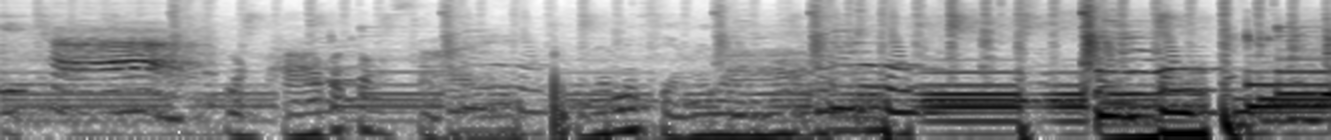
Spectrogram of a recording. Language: Thai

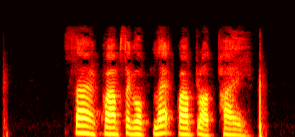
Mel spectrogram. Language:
Thai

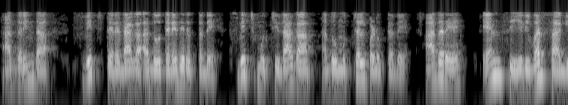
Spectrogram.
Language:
Kannada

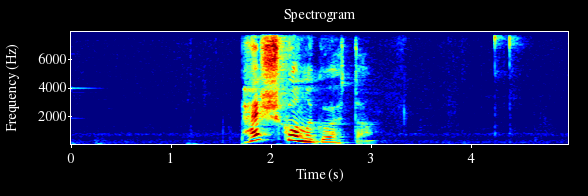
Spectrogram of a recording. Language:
Faroese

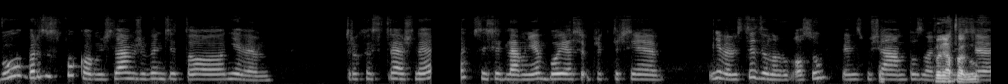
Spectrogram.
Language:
Polish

